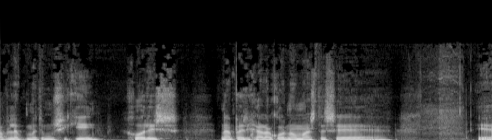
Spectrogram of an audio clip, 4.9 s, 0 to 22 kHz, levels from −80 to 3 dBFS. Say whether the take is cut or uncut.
uncut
